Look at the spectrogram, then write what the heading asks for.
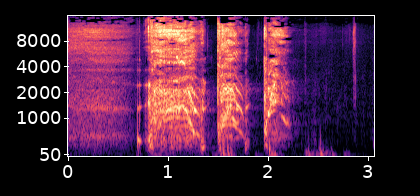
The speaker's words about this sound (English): Good night if this cough don't get under control.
